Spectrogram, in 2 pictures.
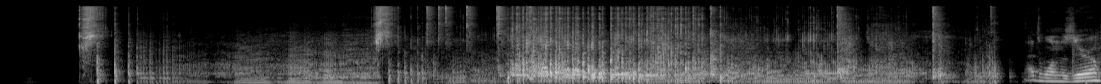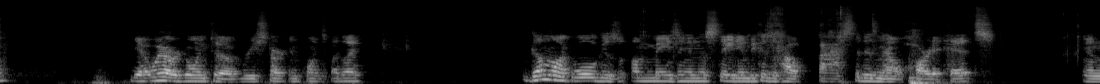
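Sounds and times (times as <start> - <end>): spinning top launcher clicks: 0.8 - 1.2
spinning tops scraping and clacking: 0.8 - 2.0, 3.2 - 9.7.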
